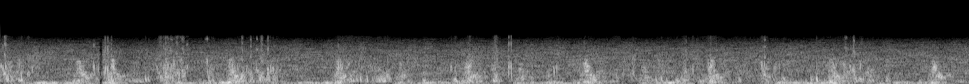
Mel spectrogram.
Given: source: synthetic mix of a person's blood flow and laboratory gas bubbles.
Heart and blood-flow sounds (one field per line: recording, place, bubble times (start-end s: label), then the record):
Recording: Doppler ultrasound of blood flow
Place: precordium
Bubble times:
0.00-0.36 s: bubbles
0.91-1.18 s: bubbles
1.24-1.91 s: bubbles
2.04-2.18 s: bubbles
2.33-2.86 s: bubbles
3.33-3.95 s: bubbles
4.07-4.12 s: bubbles
4.21-4.29 s: bubbles
4.50-4.85 s: bubbles
4.90-5.16 s: bubbles
5.45-5.61 s: bubbles
5.83-5.94 s: bubbles
6.12-6.38 s: bubbles
6.53-7.22 s: bubbles
7.33-7.97 s: bubbles
8.08-8.76 s: bubbles
8.80-8.93 s: bubbles
From the record:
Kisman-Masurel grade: 332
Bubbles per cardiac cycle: rolling drumbeat, 9 or more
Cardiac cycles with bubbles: 50 to 99%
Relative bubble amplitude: moderate (0.250 to 0.450)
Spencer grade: 3 (all of the cardiac periods contain showers or single bubble signals, but not dominating or overriding the cardiac motion signals)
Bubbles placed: anywhere in the cardiac cycle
